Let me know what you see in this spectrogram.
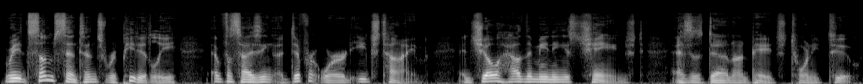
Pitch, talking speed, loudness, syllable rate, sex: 105 Hz, 165 wpm, -20 LUFS, 4.9 syllables/s, male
